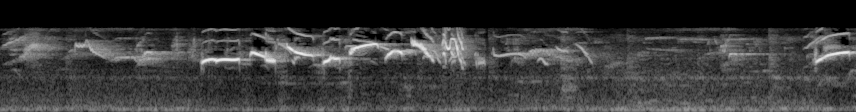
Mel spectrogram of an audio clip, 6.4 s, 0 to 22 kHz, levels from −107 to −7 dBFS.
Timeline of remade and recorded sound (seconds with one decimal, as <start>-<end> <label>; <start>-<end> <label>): 0.0-6.4 recorded

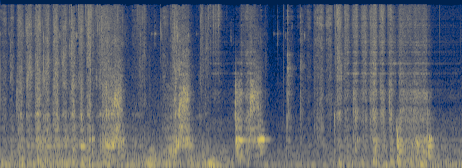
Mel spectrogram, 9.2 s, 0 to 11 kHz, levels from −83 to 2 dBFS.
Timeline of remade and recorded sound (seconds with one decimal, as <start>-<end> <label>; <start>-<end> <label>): 0.0-4.2 recorded; 4.2-5.1 remade; 5.1-6.9 recorded; 6.9-9.2 remade

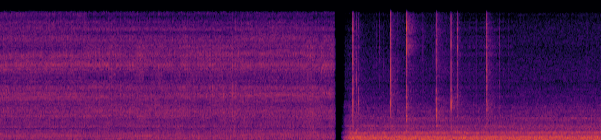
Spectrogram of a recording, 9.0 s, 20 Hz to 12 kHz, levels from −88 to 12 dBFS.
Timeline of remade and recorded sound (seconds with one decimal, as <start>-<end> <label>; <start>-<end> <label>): 0.0-1.3 recorded; 1.3-3.6 remade; 3.6-4.6 recorded; 4.6-5.3 remade; 5.3-6.8 recorded; 6.8-7.7 remade; 7.7-9.0 recorded

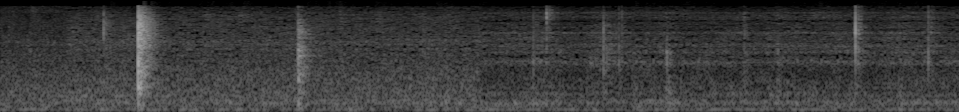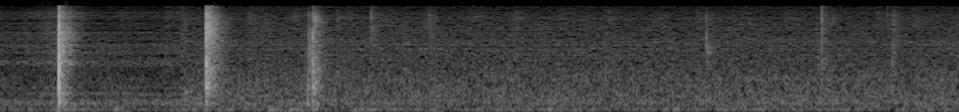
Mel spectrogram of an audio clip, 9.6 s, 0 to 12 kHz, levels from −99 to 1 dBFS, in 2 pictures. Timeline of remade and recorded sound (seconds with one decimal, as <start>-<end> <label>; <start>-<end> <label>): 0.0-2.4 recorded; 2.4-5.7 remade; 5.7-9.6 recorded

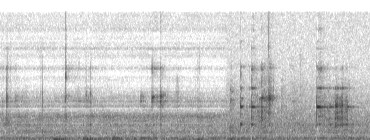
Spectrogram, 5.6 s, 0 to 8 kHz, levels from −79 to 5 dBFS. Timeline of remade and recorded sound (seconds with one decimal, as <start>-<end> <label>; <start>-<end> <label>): 0.0-3.4 remade; 3.4-5.6 recorded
